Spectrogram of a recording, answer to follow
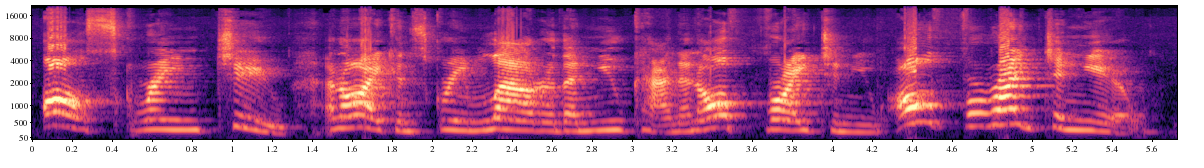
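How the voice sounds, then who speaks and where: Woman acting furious, high-voiced little girl. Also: expressive, a little slow, full character voice. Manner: shouting, fierce, commanding. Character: furious, stubborn, bossy little girl, savage temper.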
